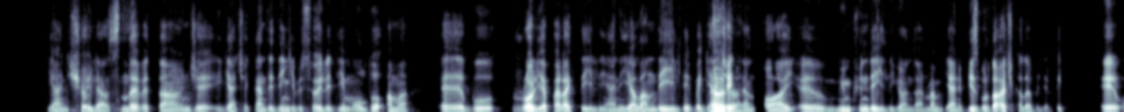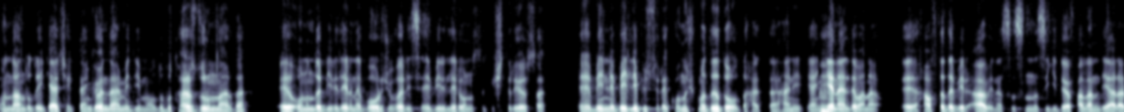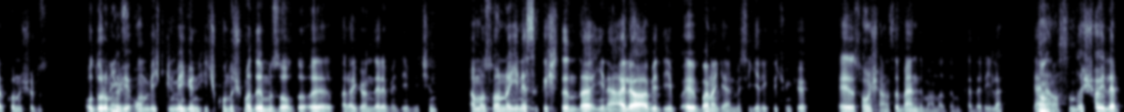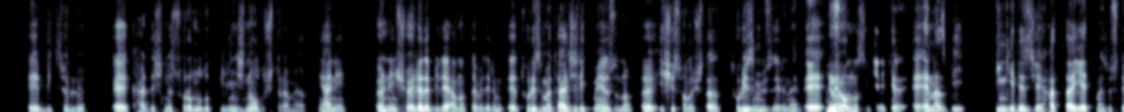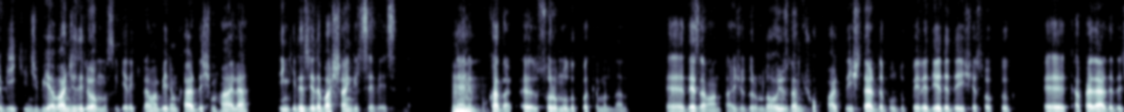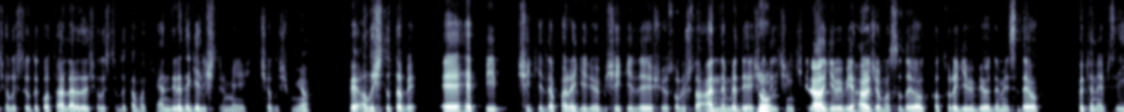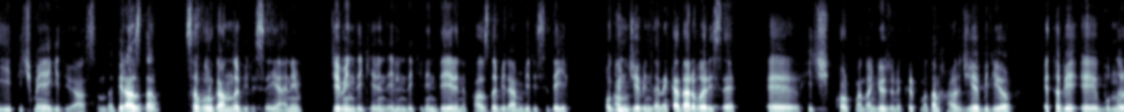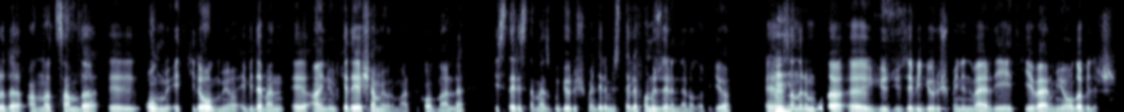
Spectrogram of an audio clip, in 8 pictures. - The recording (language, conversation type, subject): Turkish, advice, Aile içi maddi destek beklentileri yüzünden neden gerilim yaşıyorsunuz?
- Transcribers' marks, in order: tapping; other background noise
